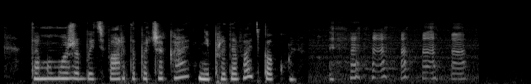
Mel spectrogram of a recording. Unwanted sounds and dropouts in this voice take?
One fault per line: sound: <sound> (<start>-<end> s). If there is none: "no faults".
sound: laugh (3.2-4.7 s)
